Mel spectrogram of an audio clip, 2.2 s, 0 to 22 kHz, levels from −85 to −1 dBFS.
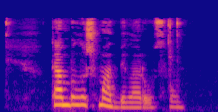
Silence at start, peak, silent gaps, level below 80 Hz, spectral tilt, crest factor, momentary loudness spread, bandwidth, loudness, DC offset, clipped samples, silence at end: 0.05 s; -4 dBFS; none; -66 dBFS; -2 dB/octave; 20 dB; 12 LU; 11.5 kHz; -22 LUFS; under 0.1%; under 0.1%; 0.35 s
